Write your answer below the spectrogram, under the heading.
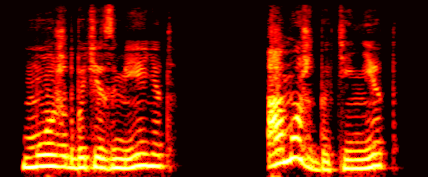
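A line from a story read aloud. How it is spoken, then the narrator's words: Calm. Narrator (Russian): спокойно ответил Оскар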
